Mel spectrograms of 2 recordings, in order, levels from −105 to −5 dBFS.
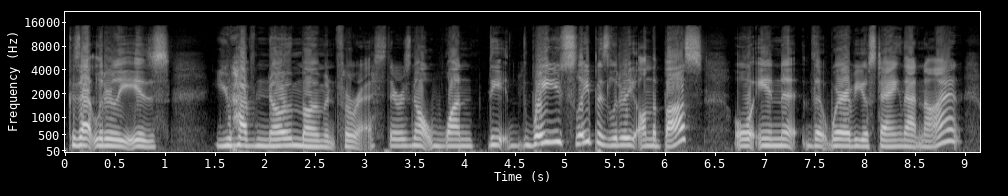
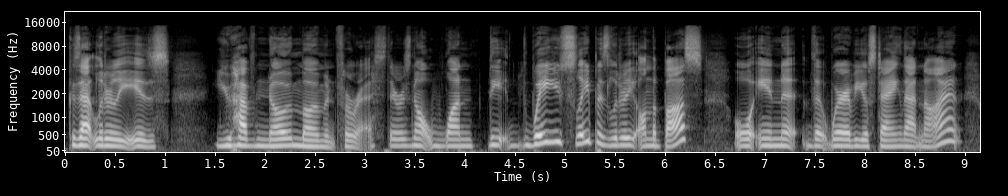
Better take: second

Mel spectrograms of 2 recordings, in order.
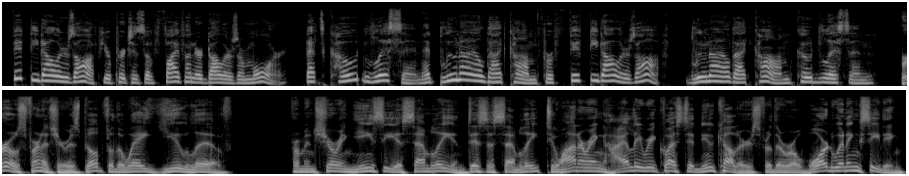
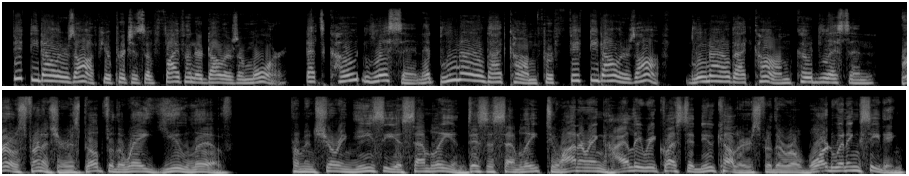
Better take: first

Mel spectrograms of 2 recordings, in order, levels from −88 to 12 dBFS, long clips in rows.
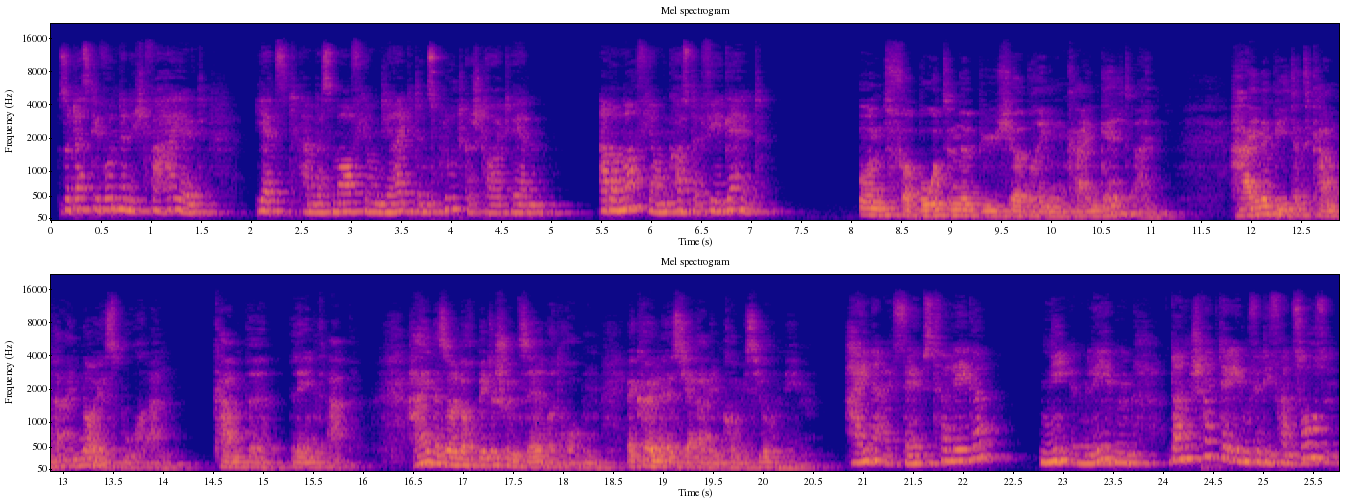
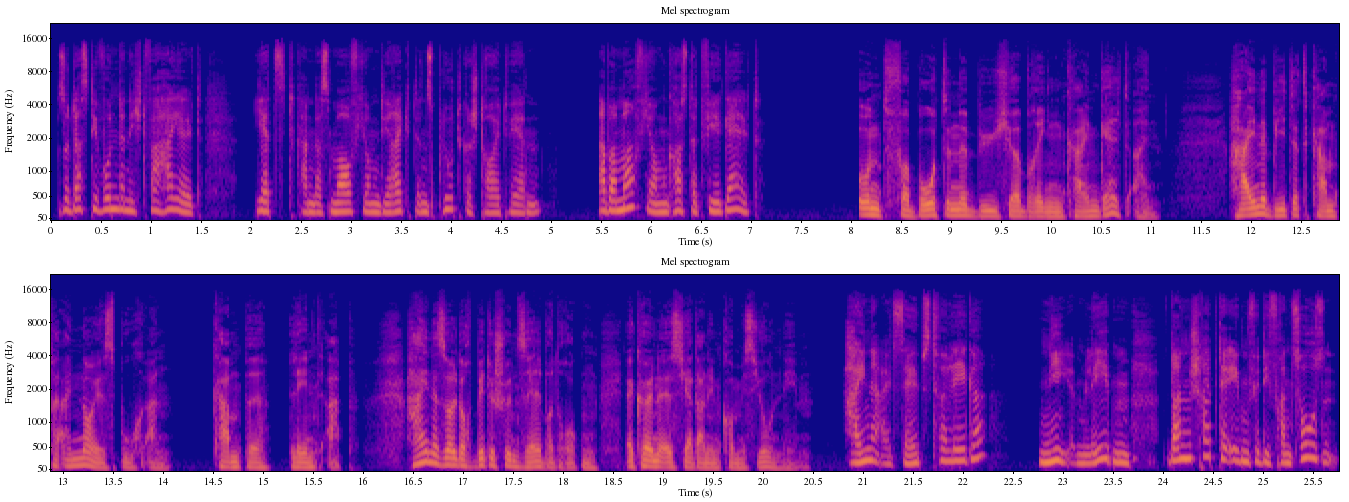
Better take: second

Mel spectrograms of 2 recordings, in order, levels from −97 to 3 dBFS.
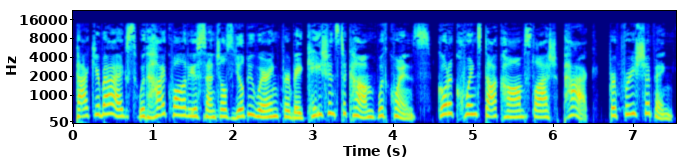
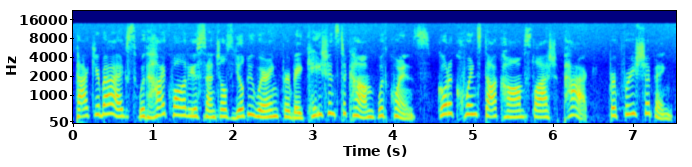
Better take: first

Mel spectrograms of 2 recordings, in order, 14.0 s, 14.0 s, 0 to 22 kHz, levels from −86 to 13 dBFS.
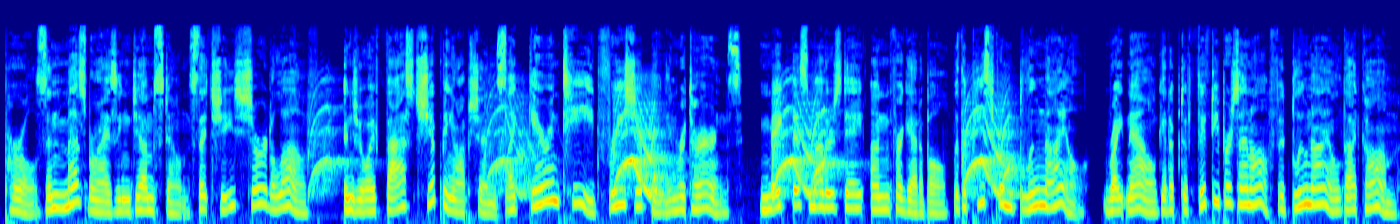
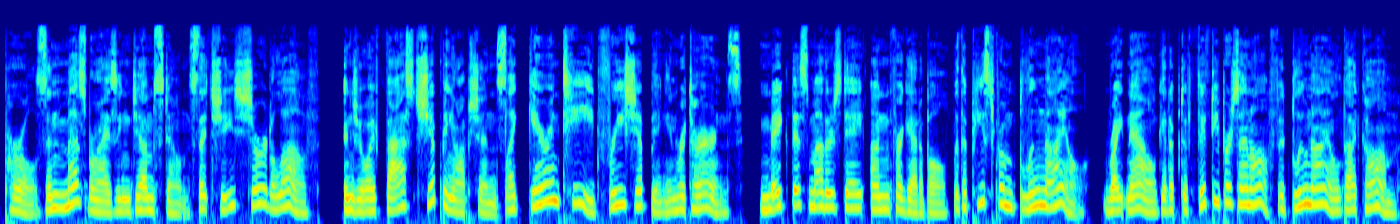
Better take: second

